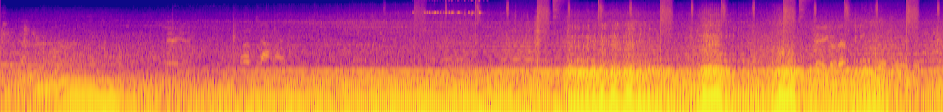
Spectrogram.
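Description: A car engine rumbling, then revved in several quick blips from about halfway through, its pitch rising and falling with each blip.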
